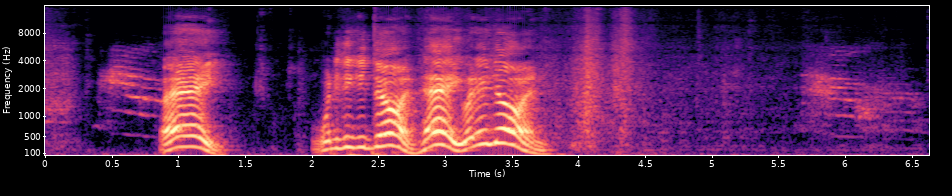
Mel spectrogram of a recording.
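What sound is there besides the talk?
cat meowing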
